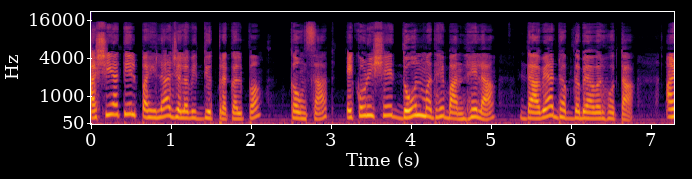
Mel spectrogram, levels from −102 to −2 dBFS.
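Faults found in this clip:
Gritty, lispy s sounds and synthetic-bright treble throughout, nothing above 14.9 kHz. Likely HE-AAC compression at a low bitrate, around 24 kbps; replicated upper bands misalign with the coded lows.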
